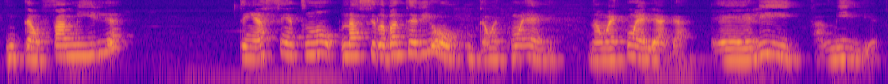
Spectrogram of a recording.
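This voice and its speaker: A Brazilian woman teaching a recorded school lesson, patiently repeating words slowly to explain a spelling rule. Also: on the high side. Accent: Brazilian Portuguese.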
